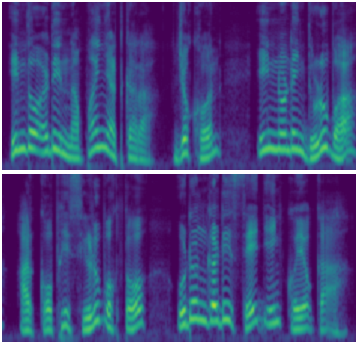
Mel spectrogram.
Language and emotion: Santali, happy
